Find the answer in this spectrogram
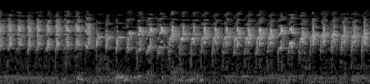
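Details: Lovebird in breeding condition, a sound used to lure and test a fighter bird: dense, rapid, shrill chattering of buzzy high chirps, pulsing several times a second without pause, with a faint low wavering tone underneath.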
